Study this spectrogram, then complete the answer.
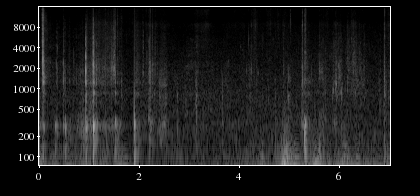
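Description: Plastic buckets knock and clatter as they are handled.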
